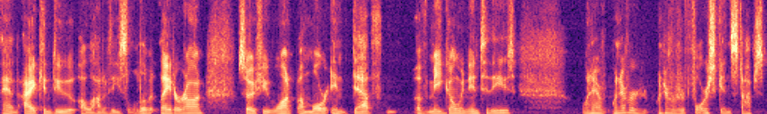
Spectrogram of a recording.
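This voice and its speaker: A man's voice: mid-range voice, normal speed, darkish tone. A man reading legal documents aloud and adding casual, blunt commentary, sometimes stumbling over the formal wording, as co-host of a livestream.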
